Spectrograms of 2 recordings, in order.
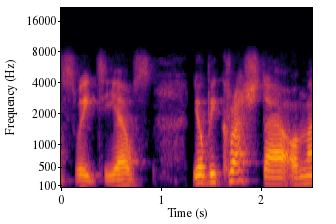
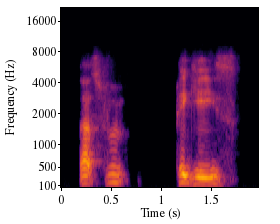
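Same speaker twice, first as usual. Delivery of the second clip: ordinary talk, nothing marked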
